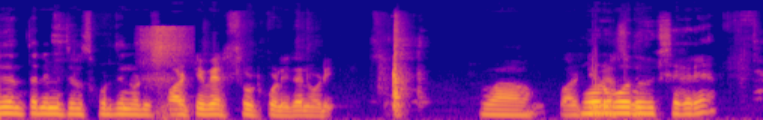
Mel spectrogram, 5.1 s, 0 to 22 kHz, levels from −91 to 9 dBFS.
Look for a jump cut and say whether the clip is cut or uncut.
cut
